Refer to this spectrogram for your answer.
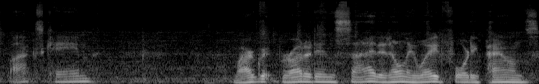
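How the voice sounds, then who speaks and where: Over noticeable background noise, a man talks at a medium pitch and a fairly slow pace, in a monotone, flat way, with long, frequent pauses. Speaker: hobbyist model train builder. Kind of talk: casual video log. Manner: halting.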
